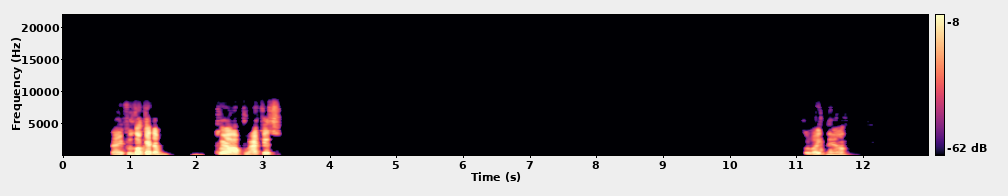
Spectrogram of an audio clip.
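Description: A young man speaks calmly and close up, with long pauses.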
